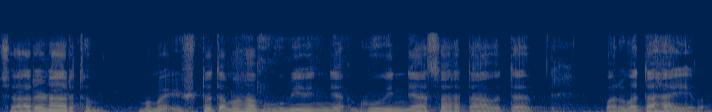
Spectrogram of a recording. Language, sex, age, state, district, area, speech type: Sanskrit, male, 18-30, Maharashtra, Nashik, urban, spontaneous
